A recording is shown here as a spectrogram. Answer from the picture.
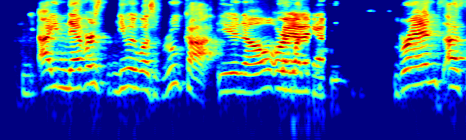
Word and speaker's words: RVCA: first I never knew I never knew how Ruka was pronounced for forever I always said like RVCA I never knew it was Ruka you know or Brands as a as a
